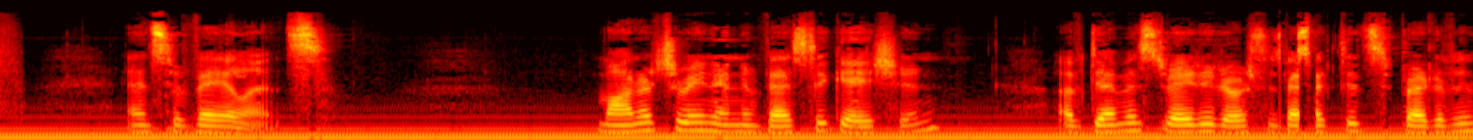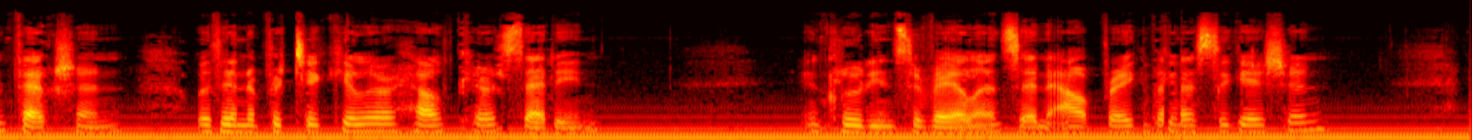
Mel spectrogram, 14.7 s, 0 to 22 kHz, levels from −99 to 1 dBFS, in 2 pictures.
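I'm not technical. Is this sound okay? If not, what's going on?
No. Chunks out of order: twice, at 6.41 to 6.60 s and 13.10 to 13.28 s, a piece of audio about 93 ms long arrived one step late and played after its neighbour. Each spot sounds briefly jumbled.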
